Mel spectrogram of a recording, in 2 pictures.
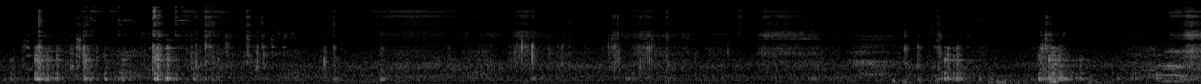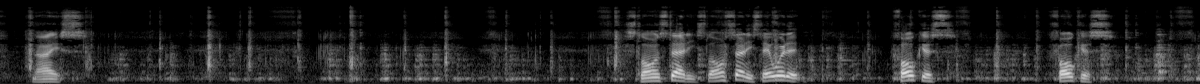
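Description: Heavy weight plates clank and rattle on a metal frame.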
